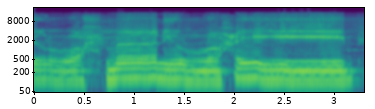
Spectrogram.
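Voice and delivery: slow, drawn-out recited basmala; slow devotional recitation; Quranic recitation. Acted. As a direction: intone it slowly like opening a recitation. Opens lesson with recited basmala.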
